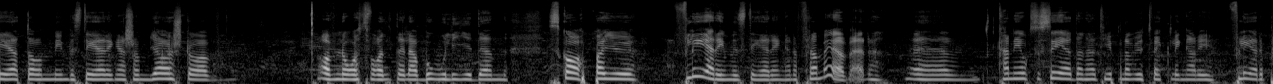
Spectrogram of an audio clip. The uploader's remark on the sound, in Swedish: Du lyssnar till en livepodd från Ingenjörsdagen den 9 november i Göteborg.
